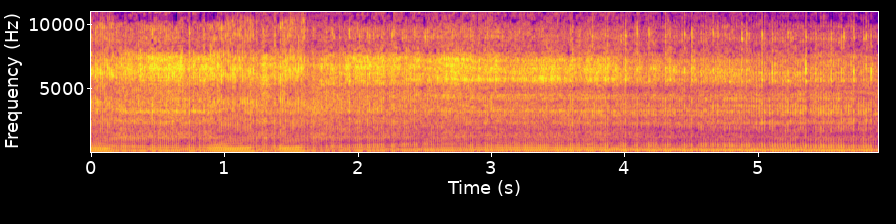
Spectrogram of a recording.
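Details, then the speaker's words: Echo two-stroke trimmer almost 18 years old: sharp buzz revs up and down, then settles into a steady high even drone with no stumbling; runs excellent with great compression. "Oh yeah. For a trimmer that's almost 18 years old, it still runs excellent. Still has great compression too."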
